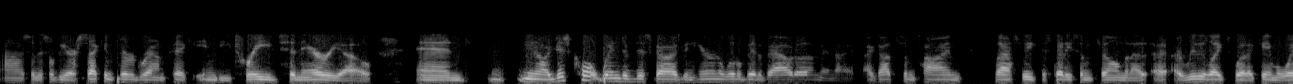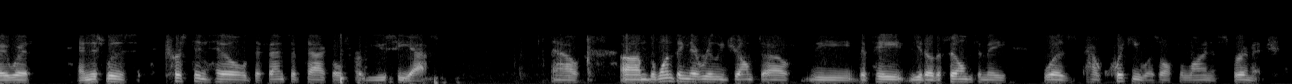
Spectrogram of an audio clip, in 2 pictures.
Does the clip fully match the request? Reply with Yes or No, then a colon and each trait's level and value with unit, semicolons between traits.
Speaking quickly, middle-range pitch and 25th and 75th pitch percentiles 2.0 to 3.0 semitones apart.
No: fast, 210 wpm; low, 115 Hz; narrow, 2.4 semitones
